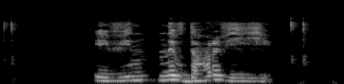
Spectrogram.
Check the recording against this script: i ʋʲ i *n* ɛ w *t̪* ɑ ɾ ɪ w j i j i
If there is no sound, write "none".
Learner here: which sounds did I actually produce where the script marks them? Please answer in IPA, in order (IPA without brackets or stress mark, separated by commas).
nː, d̪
